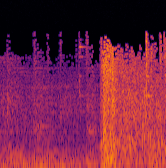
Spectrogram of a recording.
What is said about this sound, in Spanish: Raquel dispara al aire.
